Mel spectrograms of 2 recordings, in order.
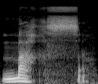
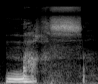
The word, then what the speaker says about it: mars: So in a way, it's an exception because normally final S is not pronounced in French, okay? We've got some exceptions, and this one is one of them. So mars, pronounce the final S, mars, mars, okay?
